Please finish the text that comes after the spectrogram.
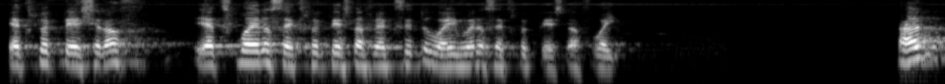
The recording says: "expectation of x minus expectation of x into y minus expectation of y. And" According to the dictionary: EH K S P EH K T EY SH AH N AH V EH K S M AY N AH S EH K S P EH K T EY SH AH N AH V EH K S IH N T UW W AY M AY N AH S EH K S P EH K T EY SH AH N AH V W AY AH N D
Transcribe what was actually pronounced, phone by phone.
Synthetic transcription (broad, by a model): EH K S P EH K T EY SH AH N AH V EH K S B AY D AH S EH K S P EH K T EY SH AH N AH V EH K S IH T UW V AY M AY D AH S EH K S P EH K T EY SH AH N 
